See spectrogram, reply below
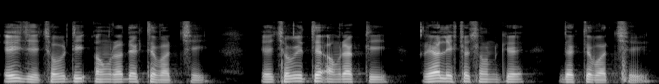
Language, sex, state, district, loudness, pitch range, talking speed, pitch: Bengali, male, West Bengal, Malda, -19 LUFS, 115-135 Hz, 135 wpm, 120 Hz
